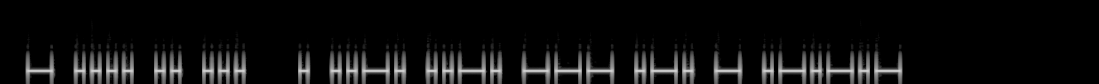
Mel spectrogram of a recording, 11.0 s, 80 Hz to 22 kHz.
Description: Morse code, heard as a keyed tone, about 15 wpm, 700 Hz. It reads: THIS EFFORT.
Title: Sentences from Top 1400 Words 15wpm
